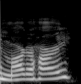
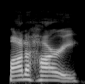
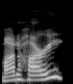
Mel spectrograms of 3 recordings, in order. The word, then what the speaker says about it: Mahari: they're talking about the how do you say marari Mahari Mahari yes yeah from World War II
